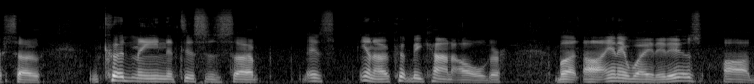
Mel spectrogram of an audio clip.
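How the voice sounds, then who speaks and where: A middle-aged man hosting a casual vlog about vintage gadgets, speaking outdoors in a halting, folksy way into a close microphone. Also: mid-range voice. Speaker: video host showing vintage gadgets. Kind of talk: casual product showcase vlog. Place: outdoors at a table in a wooded yard.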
